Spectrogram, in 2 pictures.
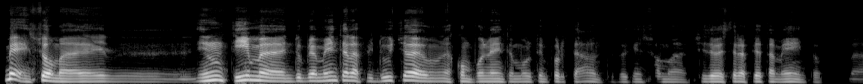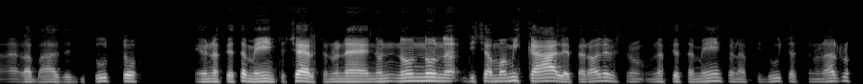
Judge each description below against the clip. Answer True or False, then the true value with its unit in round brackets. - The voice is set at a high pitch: False (135 Hz)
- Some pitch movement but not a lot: True (3.4 semitones)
